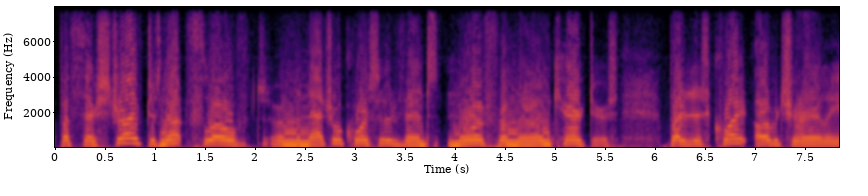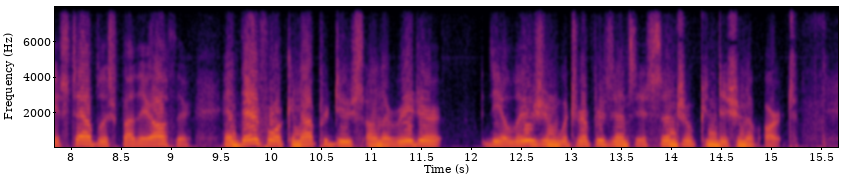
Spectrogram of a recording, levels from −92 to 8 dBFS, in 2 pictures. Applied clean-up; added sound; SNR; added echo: neural separator model SepFormer DNS4.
